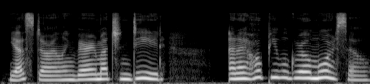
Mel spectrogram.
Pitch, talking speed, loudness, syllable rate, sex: 250 Hz, 210 wpm, -14 LUFS, 5.4 syllables/s, female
